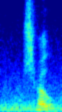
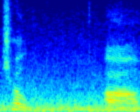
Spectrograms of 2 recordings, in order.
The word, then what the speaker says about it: CHOP: The chemo treatment that he's going to be doing is called CHOP. We thought it was sounded like chop, but I guess the way you pronounce it is choke.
